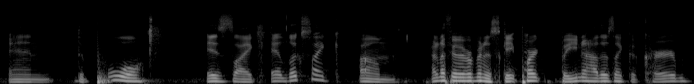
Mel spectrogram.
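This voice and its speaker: A man's voice: medium pitch, warm tone. Rambling young man telling a story. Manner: rambling, full of "like" and restarts. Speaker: podcast co-host telling a story. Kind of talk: casual storytelling among friends.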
